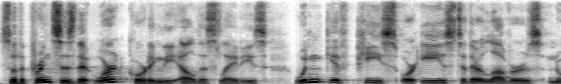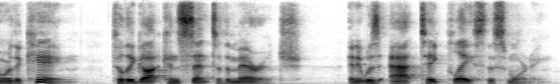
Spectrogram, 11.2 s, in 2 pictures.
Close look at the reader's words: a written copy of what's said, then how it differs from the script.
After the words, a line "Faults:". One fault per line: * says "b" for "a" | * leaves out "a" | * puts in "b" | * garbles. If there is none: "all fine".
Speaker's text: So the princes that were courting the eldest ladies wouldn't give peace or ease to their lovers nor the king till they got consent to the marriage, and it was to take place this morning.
So the princes that weren't courting the eldest ladies wouldn't give peace or ease to their lovers nor the king till they got consent to the marriage, and it was at take place this morning.
Faults:
* says "weren't" for "were"
* says "at" for "to"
